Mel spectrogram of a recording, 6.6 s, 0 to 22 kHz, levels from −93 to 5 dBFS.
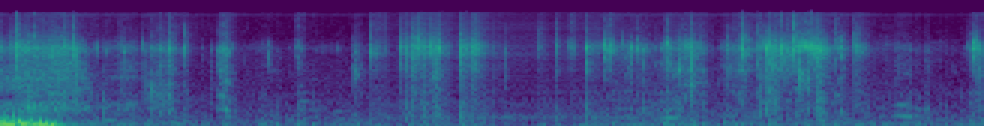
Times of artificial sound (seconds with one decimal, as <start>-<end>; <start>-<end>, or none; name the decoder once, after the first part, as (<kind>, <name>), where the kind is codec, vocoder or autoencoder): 2.5-4.0 (autoencoder, DAC-VAE)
